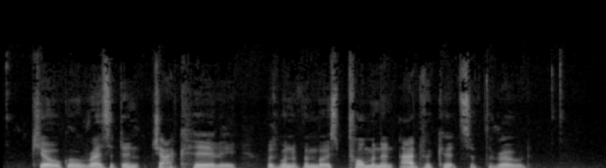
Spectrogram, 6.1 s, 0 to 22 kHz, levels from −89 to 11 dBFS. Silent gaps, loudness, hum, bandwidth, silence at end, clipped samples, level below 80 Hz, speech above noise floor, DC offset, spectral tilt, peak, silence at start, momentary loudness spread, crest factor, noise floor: none; -29 LUFS; none; 16 kHz; 0.8 s; under 0.1%; -64 dBFS; 32 dB; under 0.1%; -6 dB/octave; -12 dBFS; 0.3 s; 10 LU; 18 dB; -60 dBFS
